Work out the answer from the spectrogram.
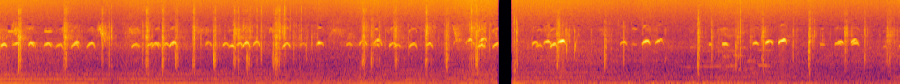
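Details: Several pet emu chicks, five weeks old, give high, thin whistled peeps, each a quick rise-and-fall, often in runs of two to four, over scattered clicks and tapping.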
